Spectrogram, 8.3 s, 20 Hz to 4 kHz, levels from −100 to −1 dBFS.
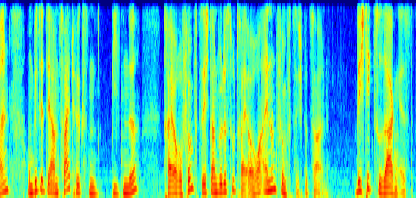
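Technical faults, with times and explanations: No technical faults are audible in this speech recording.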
